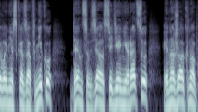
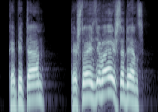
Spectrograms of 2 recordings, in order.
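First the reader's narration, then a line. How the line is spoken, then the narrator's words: Barked shout. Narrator (Russian): рявкнул капитан Делия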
